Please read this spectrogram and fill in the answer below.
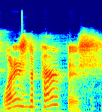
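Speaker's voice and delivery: high-pitched, exasperated challenge; exasperated demand. Real, not acted. Host challenging a caller on the party, exasperated. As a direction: demand it, voice shooting up in real frustration. Heated exchange about party's purpose.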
